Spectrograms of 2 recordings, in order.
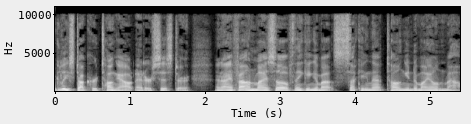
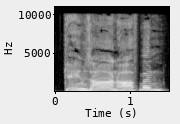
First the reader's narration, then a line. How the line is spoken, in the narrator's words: Coach Siggy bellowed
